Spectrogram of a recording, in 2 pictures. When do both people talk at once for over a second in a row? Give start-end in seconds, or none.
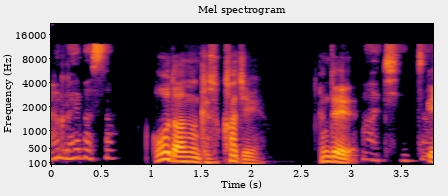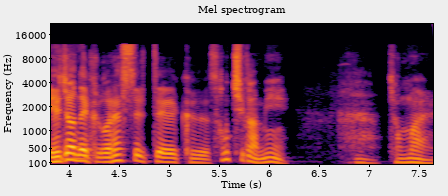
none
